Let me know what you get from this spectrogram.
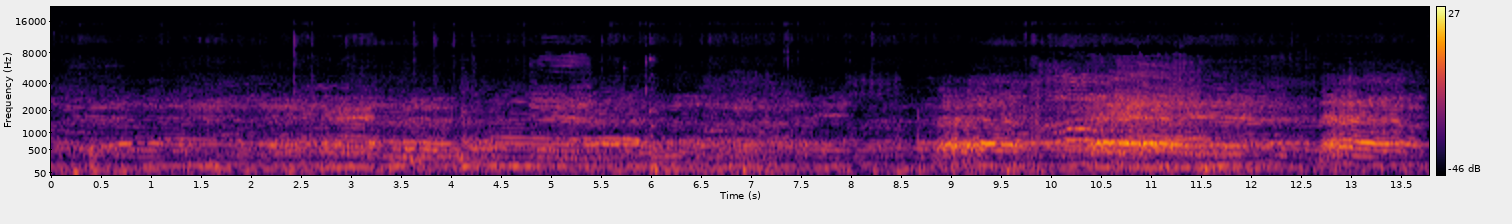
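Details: About 900 sheep and 900 lambs bleating en masse; a dense hum of overlapping calls swells near the end, with louder wavering baas standing out above the chorus.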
